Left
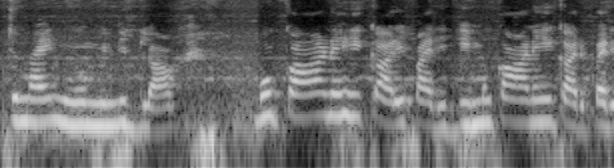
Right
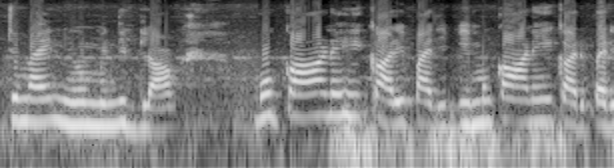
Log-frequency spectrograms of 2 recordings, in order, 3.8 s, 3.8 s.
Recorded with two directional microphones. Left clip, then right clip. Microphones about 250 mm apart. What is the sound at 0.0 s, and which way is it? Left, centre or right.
A woman's voice, centre.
